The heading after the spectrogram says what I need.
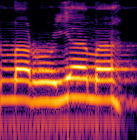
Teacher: ra sukun yang sebelumnya fathah kita baca tafkhim atau tebal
